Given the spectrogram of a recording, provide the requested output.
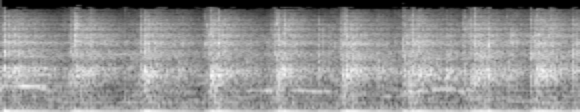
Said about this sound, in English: Saban soaked up all those audience claps.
